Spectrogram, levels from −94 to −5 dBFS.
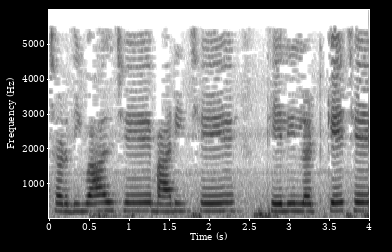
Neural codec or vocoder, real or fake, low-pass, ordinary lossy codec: none; real; 5.4 kHz; MP3, 24 kbps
